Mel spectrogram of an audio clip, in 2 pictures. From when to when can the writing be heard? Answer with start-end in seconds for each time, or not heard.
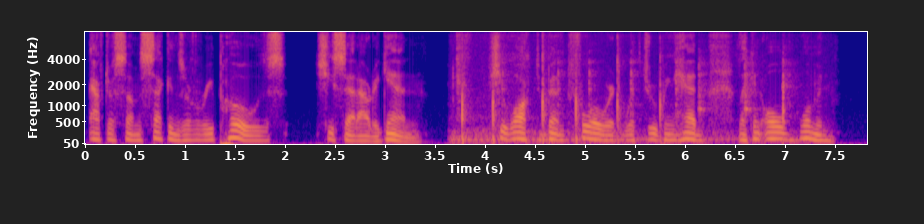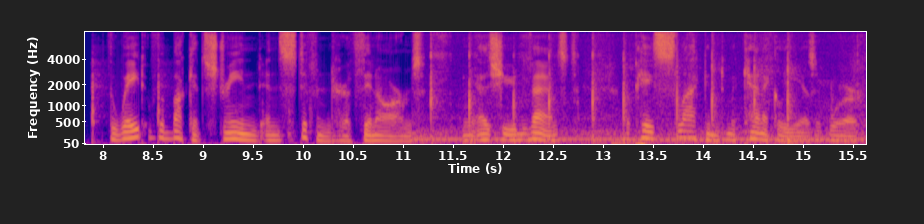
3.6-7.5, 11.1-15.5.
